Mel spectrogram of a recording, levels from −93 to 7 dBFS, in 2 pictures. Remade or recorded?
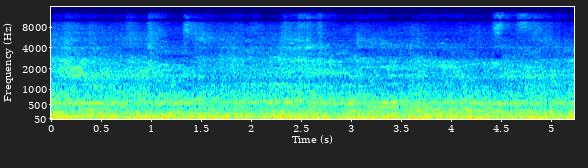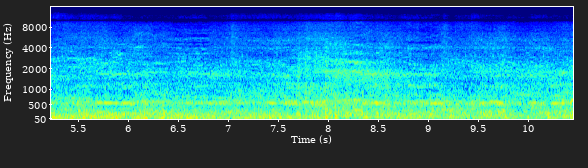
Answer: remade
